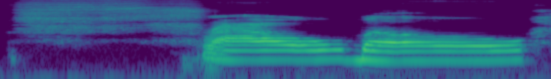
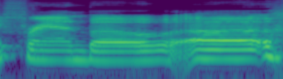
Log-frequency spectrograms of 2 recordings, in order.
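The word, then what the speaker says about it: Fraw Bow: cuts to like Amuro and Fraubo. I keep wanting to say Franbo.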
